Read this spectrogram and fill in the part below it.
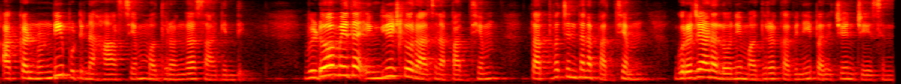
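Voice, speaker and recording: A woman's voice: medium pitch, normal speed. Woman reading a literary review. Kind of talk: reading a book and film review.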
